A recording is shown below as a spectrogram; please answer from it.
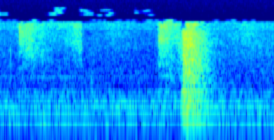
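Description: A single short knock from handling the tablet about a second and a half in, over a steady low background hum.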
